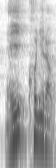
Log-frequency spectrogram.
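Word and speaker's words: εἰκών: 이 헬라어입니다. 에이콘이라고 불러져요.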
